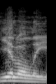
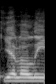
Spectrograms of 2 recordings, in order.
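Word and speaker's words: Yelloly: Uh, how do you say his name? Yellow, I believe. Yo, Nick Yoy, Yoy, Nick Yellowy, excuse me. It's Nick Yoly and Rener Vanderan.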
